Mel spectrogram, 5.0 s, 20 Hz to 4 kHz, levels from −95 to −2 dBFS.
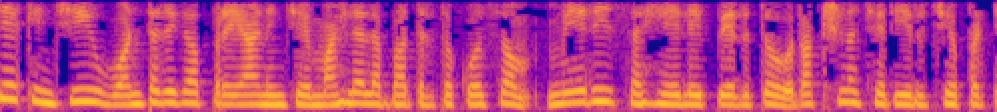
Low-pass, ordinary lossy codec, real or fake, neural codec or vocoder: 3.6 kHz; none; real; none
